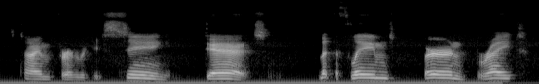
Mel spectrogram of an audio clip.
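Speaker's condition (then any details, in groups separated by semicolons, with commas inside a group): No condition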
